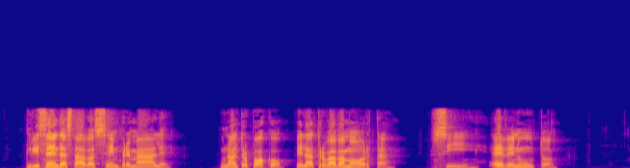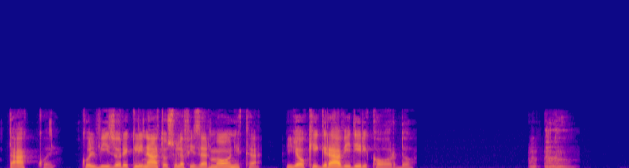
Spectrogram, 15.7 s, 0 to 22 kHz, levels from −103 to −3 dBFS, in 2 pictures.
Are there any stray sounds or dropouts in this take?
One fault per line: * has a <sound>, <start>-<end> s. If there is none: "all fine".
* has a throat clearing, 14.5-15.1 s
